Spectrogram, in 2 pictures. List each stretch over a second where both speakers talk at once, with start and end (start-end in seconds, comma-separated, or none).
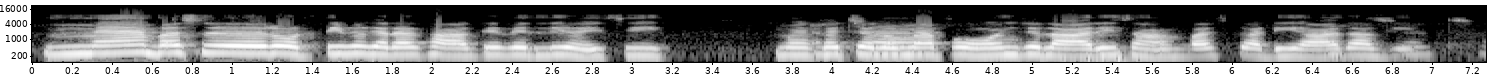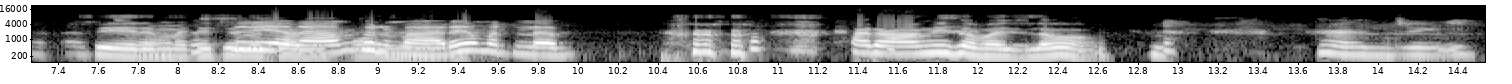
7.6-9.4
